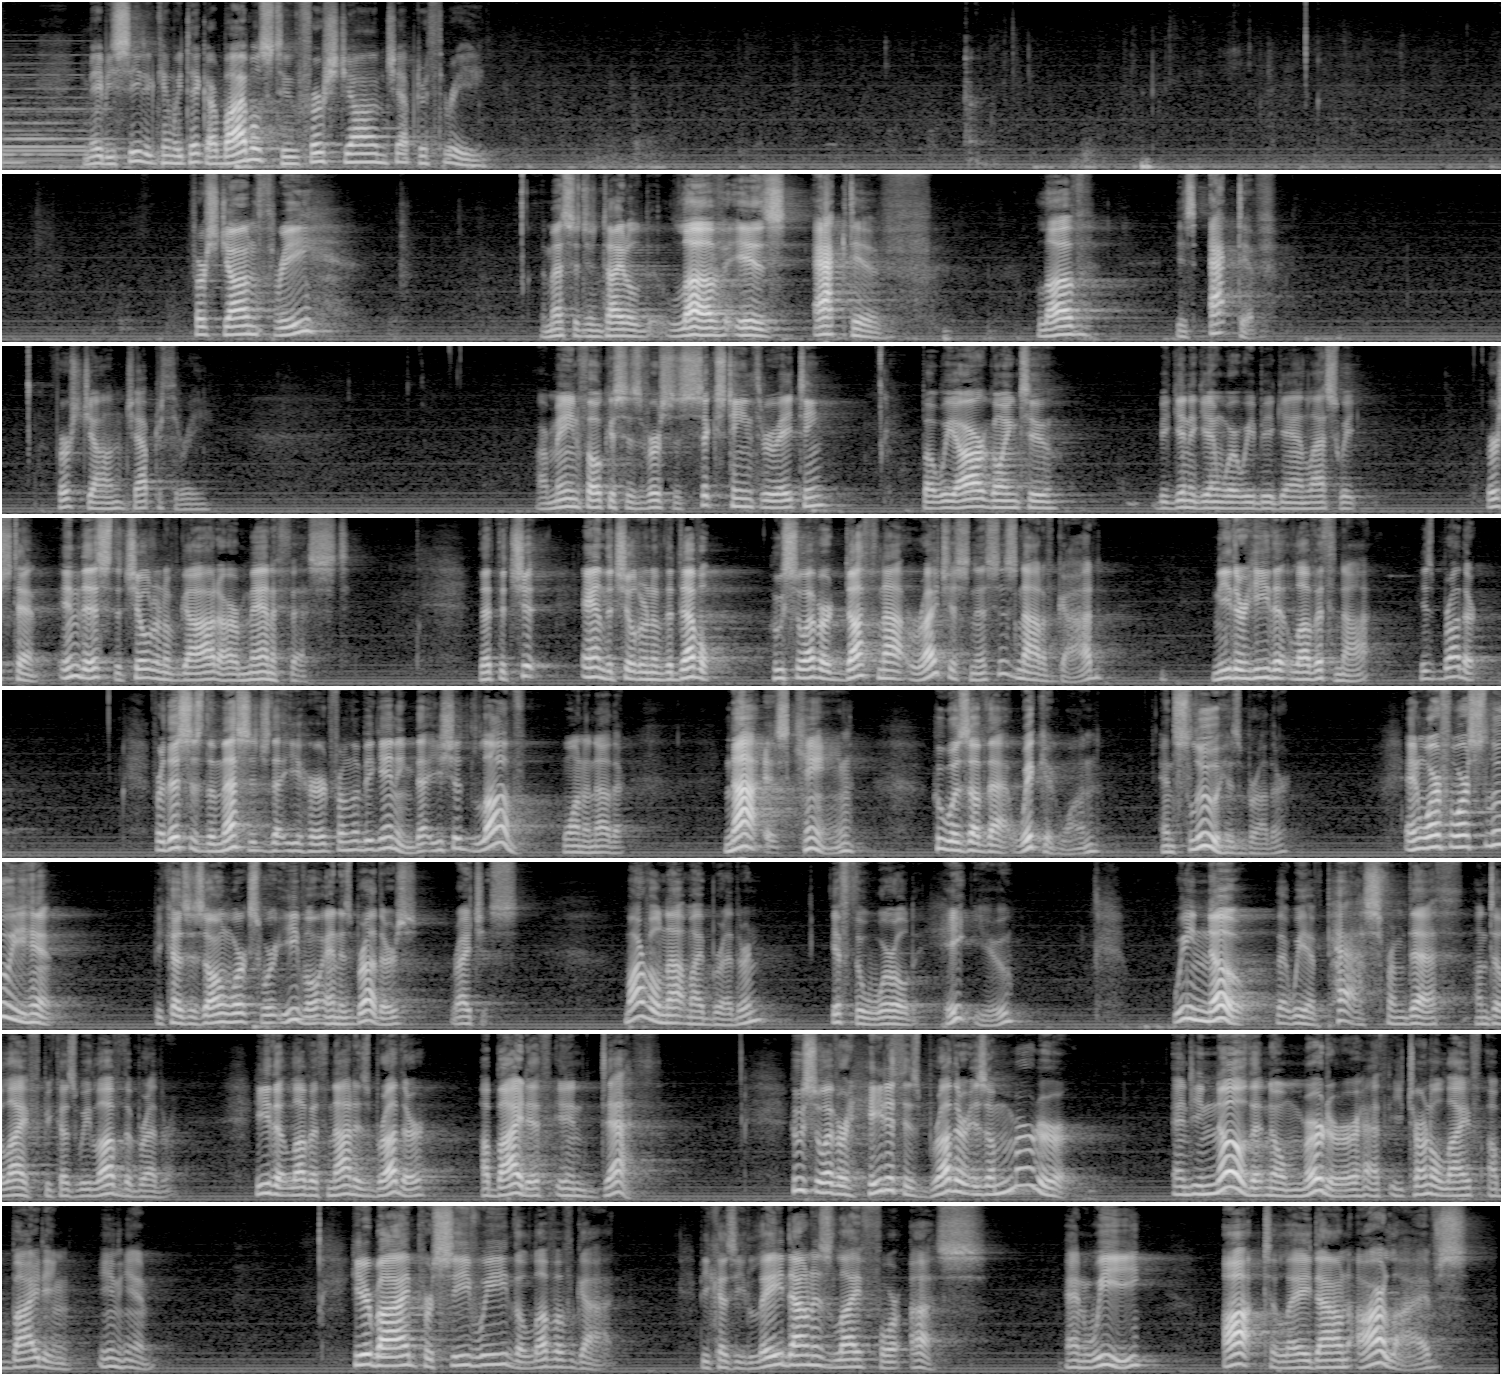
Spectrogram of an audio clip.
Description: Love is Active AM Service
